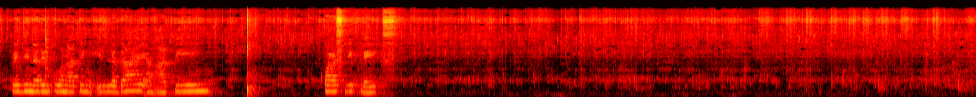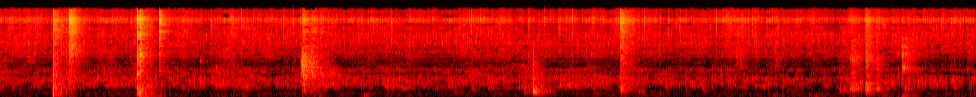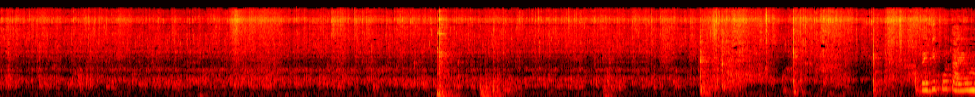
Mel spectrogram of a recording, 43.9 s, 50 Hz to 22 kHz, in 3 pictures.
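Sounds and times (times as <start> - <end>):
stew simmering hiss: 0.0 - 43.9
sharp pops and knocks: 3.6 - 4.0, 15.4 - 15.9, 16.6 - 17.2, 35.8 - 36.8.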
